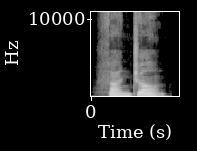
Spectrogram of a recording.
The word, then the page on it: 反正: fǎn zhèng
